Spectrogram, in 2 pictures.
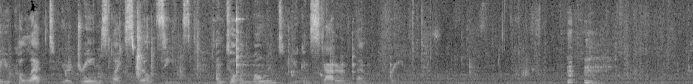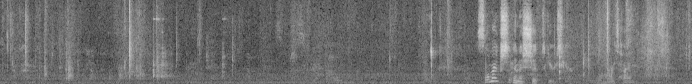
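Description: A woman speaks into a microphone, reading out calmly.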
